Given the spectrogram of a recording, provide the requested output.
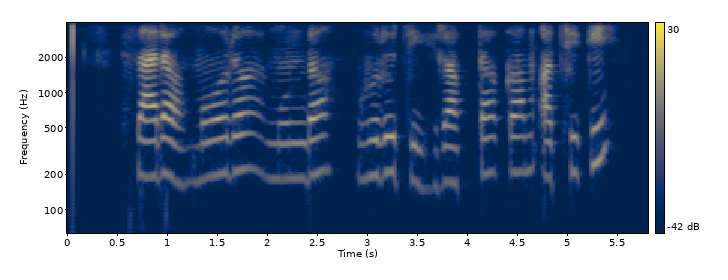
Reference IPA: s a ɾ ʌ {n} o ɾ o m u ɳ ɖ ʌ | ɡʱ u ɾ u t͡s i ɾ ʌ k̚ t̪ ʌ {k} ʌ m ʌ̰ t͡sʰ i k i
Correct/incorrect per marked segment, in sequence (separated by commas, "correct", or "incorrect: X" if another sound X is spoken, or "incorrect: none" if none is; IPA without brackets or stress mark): incorrect: m, correct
